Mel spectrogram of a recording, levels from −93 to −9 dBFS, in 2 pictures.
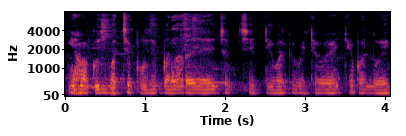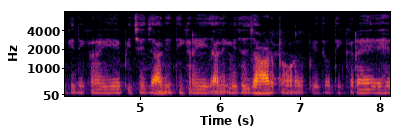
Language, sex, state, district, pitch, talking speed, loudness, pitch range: Maithili, male, Bihar, Supaul, 115 Hz, 220 wpm, -40 LUFS, 115-120 Hz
